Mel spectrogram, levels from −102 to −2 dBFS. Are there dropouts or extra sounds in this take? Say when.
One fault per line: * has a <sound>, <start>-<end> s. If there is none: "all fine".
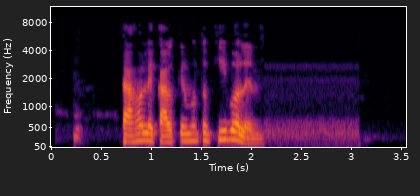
all fine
